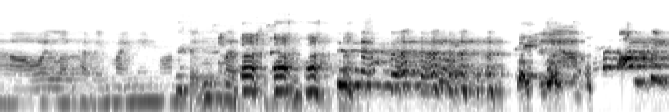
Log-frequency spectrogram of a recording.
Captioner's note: loud laughs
